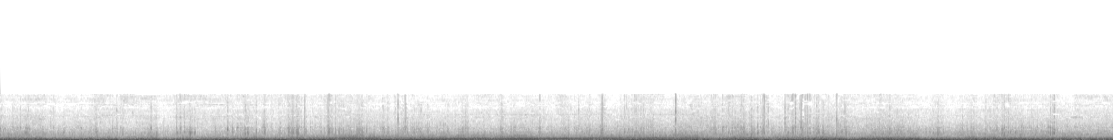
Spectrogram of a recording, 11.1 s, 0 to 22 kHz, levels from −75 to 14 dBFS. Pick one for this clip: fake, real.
real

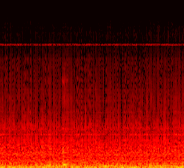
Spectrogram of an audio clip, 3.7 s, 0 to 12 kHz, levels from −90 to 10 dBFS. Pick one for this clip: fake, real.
fake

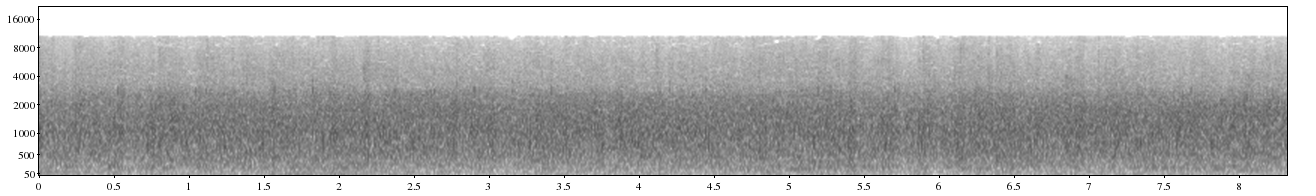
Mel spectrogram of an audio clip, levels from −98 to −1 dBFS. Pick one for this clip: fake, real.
real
